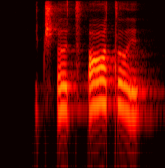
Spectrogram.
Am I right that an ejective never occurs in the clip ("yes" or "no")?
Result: no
